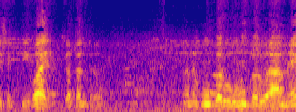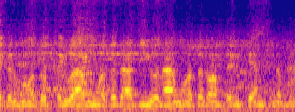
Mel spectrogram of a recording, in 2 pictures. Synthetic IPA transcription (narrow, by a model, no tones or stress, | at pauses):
iʃək̚t̪iɦojsʋət̪ənt̪ɾə̰ | əneɦũkəɾũɦũkəɾũamɛ̃kəɾũɦũət̪ot̪ʰːəjũaɦũət̪ət̪ad͡ʒijonaɦũət̪ot̪oamt̪ʰəjũnkɛmt͡ʃʰenebəd̪ʱu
